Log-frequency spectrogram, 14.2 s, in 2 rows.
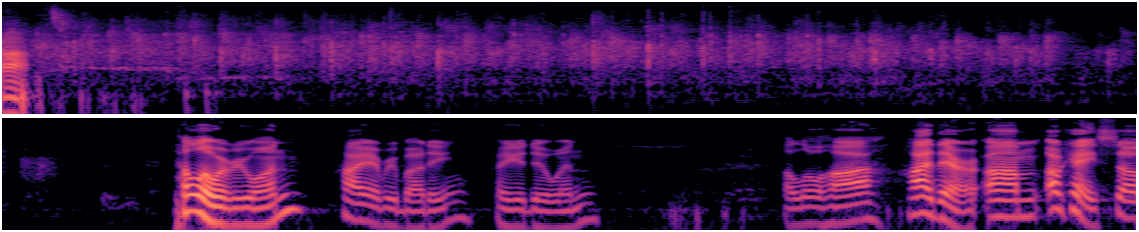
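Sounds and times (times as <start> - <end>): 
speech: 0.0 - 0.5, 8.2 - 10.9, 12.0 - 14.1
audience applause: 0.0 - 7.5.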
